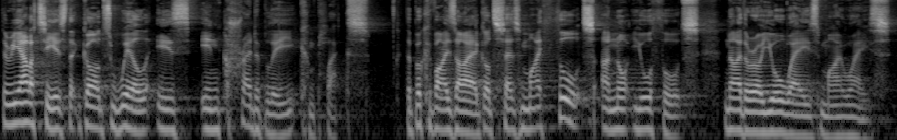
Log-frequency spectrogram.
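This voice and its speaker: A man's voice: mid-range voice, steady tone, slow pace, darkish tone. A man in his thirties preaching a sermon at a lectern in a church, earnest and emphatic. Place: church sanctuary, speaking at a lectern. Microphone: far camera. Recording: long church reverb.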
